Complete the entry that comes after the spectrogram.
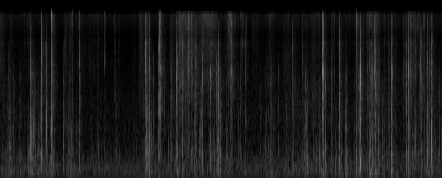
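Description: An empty, thin clear plastic bag with a white label is crumpled with the fingers of both hands. Dense, bright crinkling and crackling sounds come in rapid, sharp bursts, with little low end. There is a quieter stretch around the second and third seconds before the crinkling picks up again.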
